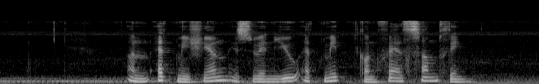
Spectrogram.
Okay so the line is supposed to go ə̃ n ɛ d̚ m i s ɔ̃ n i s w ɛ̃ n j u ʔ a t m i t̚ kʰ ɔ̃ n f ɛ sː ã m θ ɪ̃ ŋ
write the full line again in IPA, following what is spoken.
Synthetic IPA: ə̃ n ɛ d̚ m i ʃ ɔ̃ n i s w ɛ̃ n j u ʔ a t m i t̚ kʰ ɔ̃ n f ɛ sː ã m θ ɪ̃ ŋ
